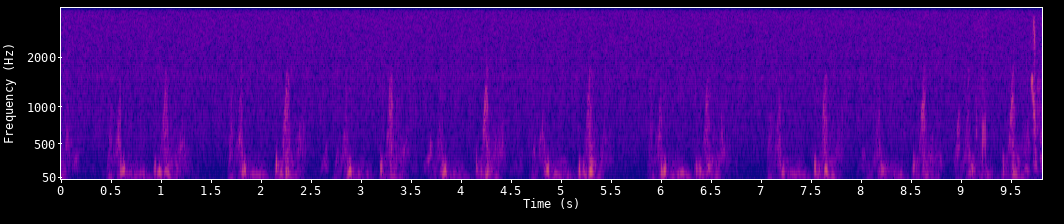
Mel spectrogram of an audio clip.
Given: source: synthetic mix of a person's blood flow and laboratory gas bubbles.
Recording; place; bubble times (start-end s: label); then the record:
Doppler ultrasound of blood flow; precordium
9.12-9.28 s: bubbles
9.63-9.82 s: bubbles
From the record:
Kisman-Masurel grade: 211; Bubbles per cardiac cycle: several, 3 to 8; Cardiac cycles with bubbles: 1 to 10%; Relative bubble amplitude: barely perceptible (0.100 to 0.250); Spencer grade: 1 (occasional bubble signal discernible with the cardiac motion signal, with majority of cardiac periods free of bubbles); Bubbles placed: only in the low amplitude regions of the cardiac cycle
